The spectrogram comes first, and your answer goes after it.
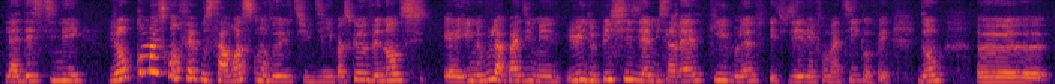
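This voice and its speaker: A young woman hosting a casual interview, asking probing follow-up questions whose pitch climbs as she presses. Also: moderate pace, recorded from a distance. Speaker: host.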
